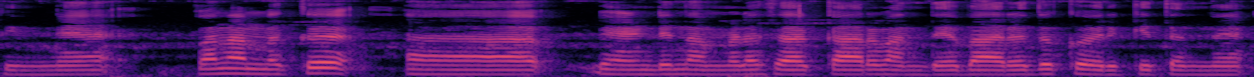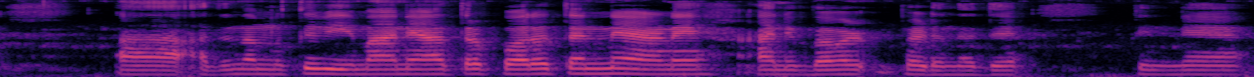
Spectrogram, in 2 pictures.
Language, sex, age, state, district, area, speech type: Malayalam, female, 18-30, Kerala, Malappuram, rural, spontaneous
